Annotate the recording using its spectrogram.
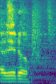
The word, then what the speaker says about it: Dairaux: que en realidad se dice Dero. ¿eh? Dairaux, la localidad de Dairaux se pronuncia Dero,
